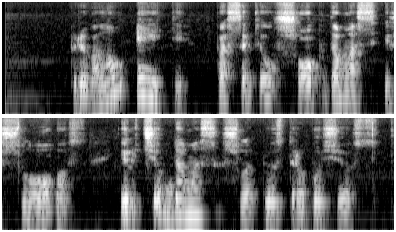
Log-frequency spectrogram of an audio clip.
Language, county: Lithuanian, Panevėžys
